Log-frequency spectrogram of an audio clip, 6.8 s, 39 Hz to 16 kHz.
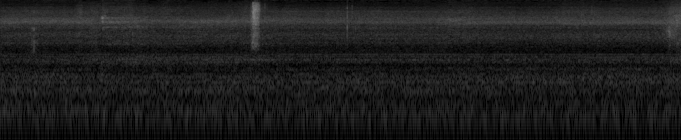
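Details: Hcalory Toolbox Max 8 kW diesel heater (2025) running in a garage: quiet, steady burner rumble with a soft fan hush and no surging or popping; running normally.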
